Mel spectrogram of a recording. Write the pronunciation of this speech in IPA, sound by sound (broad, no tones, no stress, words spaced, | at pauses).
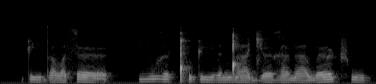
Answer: ʈiːd̪əːlˠisœː | ʎu ɣəːǃʰu ʈiːlə ŋ͡ǃaːd͡ʑœːɣa ɳaːwœː ʈ͡ʂʰu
